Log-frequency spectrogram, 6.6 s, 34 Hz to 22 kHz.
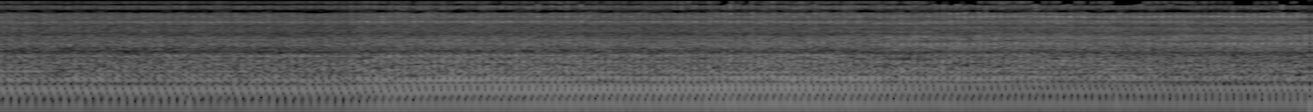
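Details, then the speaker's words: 2019 Craftsman 24-inch snow blower, electric start, throttle at midpoint, choked and primed: runs smooth and even, settling slightly higher after two seconds, no surging or knocking; about half as loud as the 1977 model. "comparison, that maybe only makes about half the sound that old one did."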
